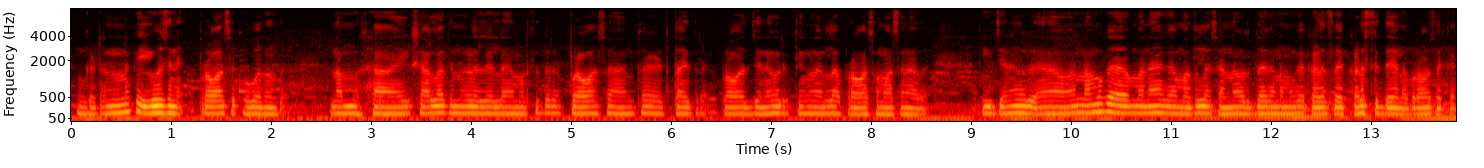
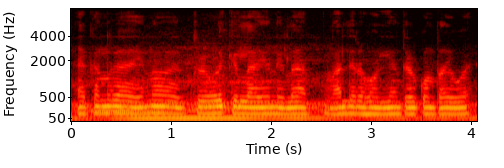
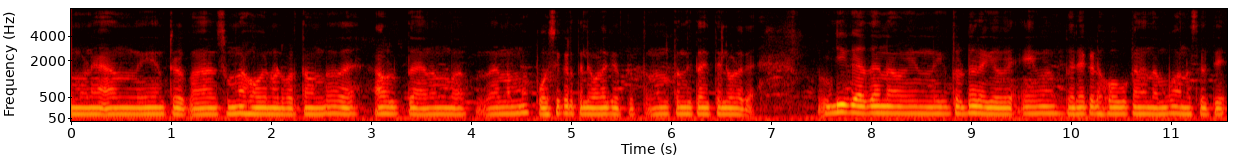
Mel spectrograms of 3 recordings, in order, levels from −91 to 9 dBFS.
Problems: background sounds at intervals, low volume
